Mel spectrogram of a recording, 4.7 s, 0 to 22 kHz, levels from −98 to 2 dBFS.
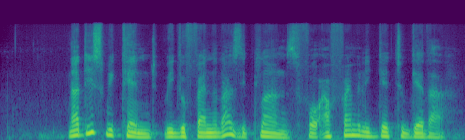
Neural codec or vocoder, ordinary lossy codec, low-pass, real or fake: codec, 16 kHz in and 24 kHz out, 0.8 kbps, FocalCodec, streaming, 65536 codes; none; 10.8 kHz; fake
